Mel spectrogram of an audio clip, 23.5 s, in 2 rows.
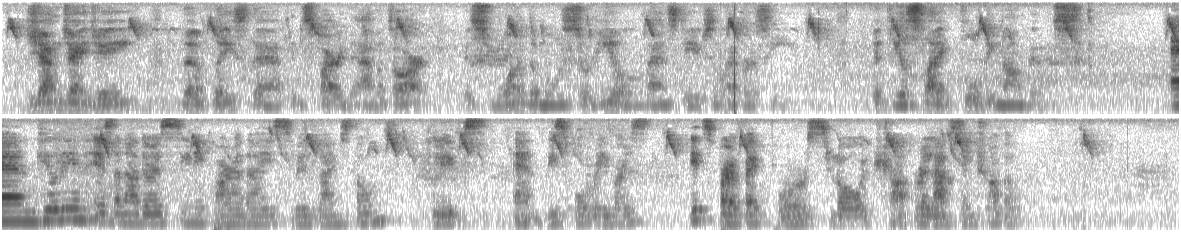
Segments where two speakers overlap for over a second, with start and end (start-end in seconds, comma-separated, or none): none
